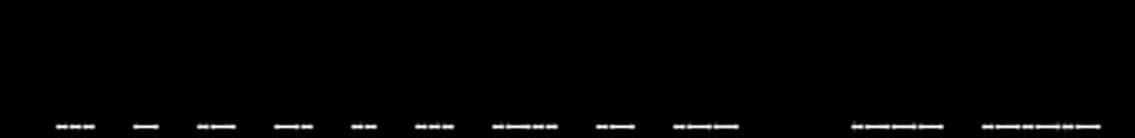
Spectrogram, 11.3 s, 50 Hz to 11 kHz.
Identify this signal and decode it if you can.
Morse code, heard as a keyed tone, about 18 wpm, spaced as for 12 wpm, 1000 Hz. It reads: STANISLAW J.
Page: New quotes every day in morse code at 12 Words per minute.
